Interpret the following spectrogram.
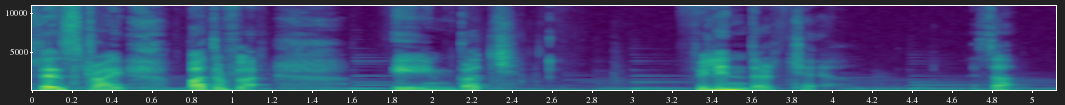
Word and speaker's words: Vlindertje: Vlindertje.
